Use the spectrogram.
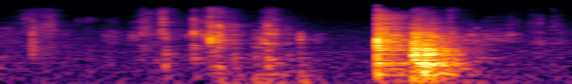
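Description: Cardboard outer packaging of a Moïra Cosmetics eyeshadow palette being opened up close, with a run of scratchy rustles and creaks followed by a louder, sharper tearing crackle near the end.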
